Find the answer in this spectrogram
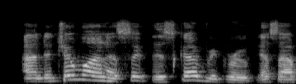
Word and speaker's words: Chowan: Uh the Chawan Discovery Group, that's our pronunciation, Chawan.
